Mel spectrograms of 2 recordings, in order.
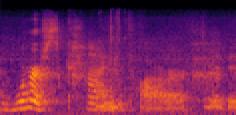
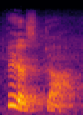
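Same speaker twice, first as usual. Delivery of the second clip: sharp, loud retold denial; mock angry denial; 3 semitones higher, 11 dB louder than usual. General furiously denying the torture, retold loudly. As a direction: snap it back loud in his defiance. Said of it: "He says".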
